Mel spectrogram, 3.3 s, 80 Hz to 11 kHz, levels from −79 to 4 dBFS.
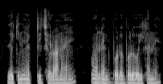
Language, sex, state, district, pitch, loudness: Bengali, male, West Bengal, Malda, 135 Hz, -20 LUFS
